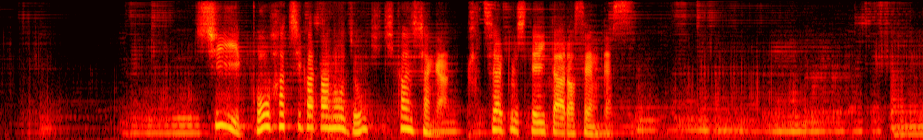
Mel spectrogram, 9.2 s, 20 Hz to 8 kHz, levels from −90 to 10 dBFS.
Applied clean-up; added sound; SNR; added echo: neural separator model SepFormer DNS4.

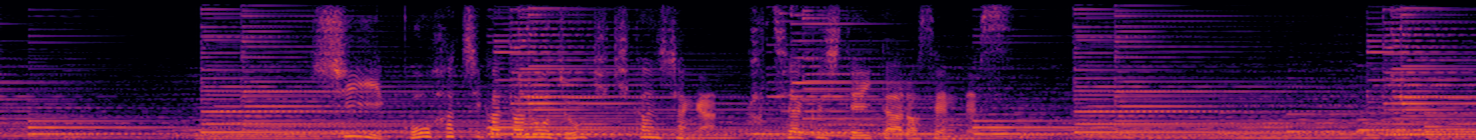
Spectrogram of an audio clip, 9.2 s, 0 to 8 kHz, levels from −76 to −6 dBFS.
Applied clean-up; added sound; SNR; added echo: none; Acoustic guitar + Harp; 1 dB; none.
